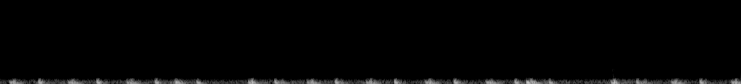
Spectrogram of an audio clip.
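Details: Male lying on his bed recording his own skipping heartbeat: low heart thumps near 100 a minute with uneven spacing and occasional pauses; irregular rhythm with skipped beats.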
